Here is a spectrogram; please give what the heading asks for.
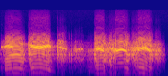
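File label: "engaged defensive", English; Ka-50; Wingman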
